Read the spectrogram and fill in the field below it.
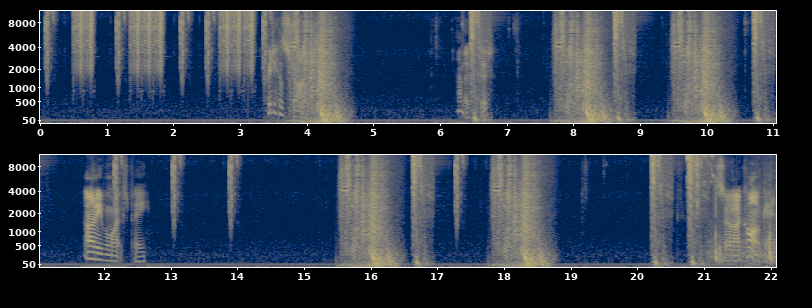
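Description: Menu sounds whoosh and click as selections change.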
